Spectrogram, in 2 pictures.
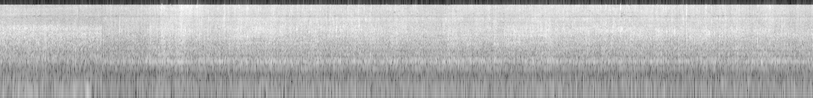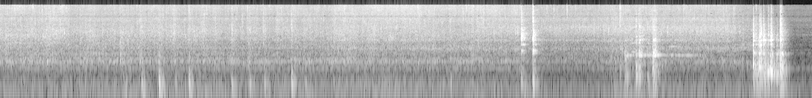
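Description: Ground beef, diced potatoes and carrots sizzling steadily in the nonstick pot of a multi-cooker on sauté mode, browning. Metal tongs click against the pot a few times as the meat is broken up, with a sharper clink near the end.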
